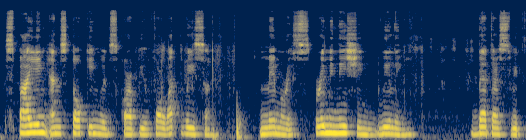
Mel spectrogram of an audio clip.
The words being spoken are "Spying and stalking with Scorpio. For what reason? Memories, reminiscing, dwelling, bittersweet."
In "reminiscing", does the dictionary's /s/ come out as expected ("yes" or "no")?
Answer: no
